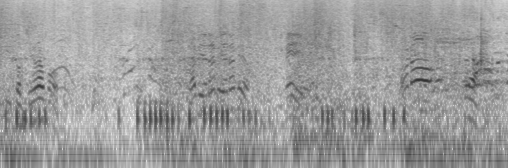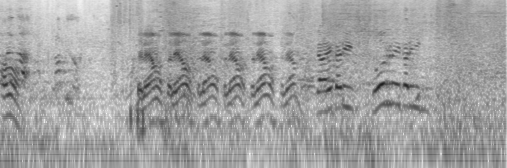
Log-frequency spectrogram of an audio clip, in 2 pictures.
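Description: Magic spells zap and clash in a fast fight.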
